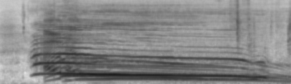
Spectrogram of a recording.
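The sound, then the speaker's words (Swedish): Several people howl together like wolves, their overlapping voices holding long, loud tones that glide slightly downward for about three and a half seconds before cutting off. “Ska vi ta vårt innan du spelar den, ska vi ta vårt och säga hej då till vår publik med vårt howl, och så kan du väl presentera vilken låt det är som avslutar.”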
